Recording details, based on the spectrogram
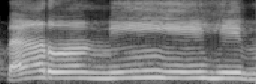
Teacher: nggak boleh kepanjangan, cukup 2 harokat.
